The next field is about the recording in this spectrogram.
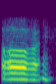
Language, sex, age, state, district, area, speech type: Goan Konkani, female, 18-30, Goa, Ponda, rural, conversation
